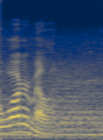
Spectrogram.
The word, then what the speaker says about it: watermelon: Well, it's like two words together. You have the word water, right? You have the fast d water. Water plus melon. Melon. and use a short e sound like red and head. Meme melon. Then the close sound unun.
